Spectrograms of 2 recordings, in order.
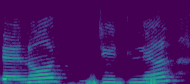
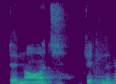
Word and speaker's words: Tenochtitlan: Tenochtitlan, but they attacked Tenoch. Say like this. Say like this. Wait. First, correct the pronunciation. Tenochtitlan.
